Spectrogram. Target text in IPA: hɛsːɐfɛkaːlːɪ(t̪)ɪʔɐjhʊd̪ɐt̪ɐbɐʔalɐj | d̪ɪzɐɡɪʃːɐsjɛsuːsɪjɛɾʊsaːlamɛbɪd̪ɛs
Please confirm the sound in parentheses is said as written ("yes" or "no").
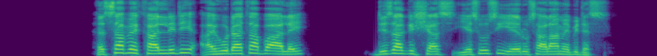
no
